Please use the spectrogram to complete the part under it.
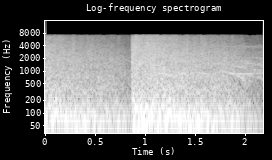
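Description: Two hand grenades tossed underhand into an alley explode against a wall, a sudden loud blast breaking out of dense noise and leaving a heavy, rumbling roar that slowly fades.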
